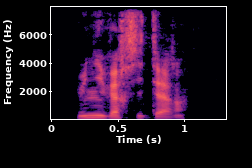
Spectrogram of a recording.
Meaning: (adjective) university; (noun) 1. university student or employee 2. university graduate
- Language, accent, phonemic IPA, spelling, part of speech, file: French, France, /y.ni.vɛʁ.si.tɛʁ/, universitaire, adjective / noun, LL-Q150 (fra)-universitaire.wav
